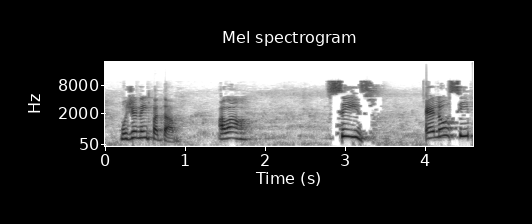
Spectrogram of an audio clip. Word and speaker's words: seize: अगर मैं सीज का मीनिंग पूछूं तो कहोगे स्टॉप, इसलिए सीज का मीनिंग देखो लिखा स्टॉप, लेकिन सेम प्रोनाउंसिएशन है सीज। लेकिन SEIZE इसका मीनिंग है कन्फिस्केट, यानी कि जब्त करना, है ना।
